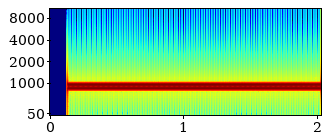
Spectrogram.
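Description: Television bars-and-tone reference tone: a single steady, unwavering beep-like sine tone that comes in with a short click just after the start and holds at an even level.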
